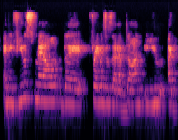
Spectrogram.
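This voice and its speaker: A woman perfumer talks on a panel, upbeat and expressive. Her voice is bright and forward, and it carries a roomy echo. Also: fairly high pitch, measured pace. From Colombia. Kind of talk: panel discussion answer.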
